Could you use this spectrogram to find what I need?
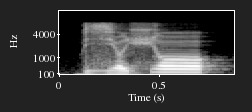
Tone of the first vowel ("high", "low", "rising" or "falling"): low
